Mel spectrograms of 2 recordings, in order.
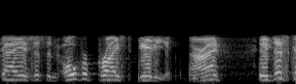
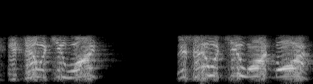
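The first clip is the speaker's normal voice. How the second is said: rising rant; 10 semitones higher, 4 dB louder than usual. Real, not acted. Host ranting louder and higher.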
